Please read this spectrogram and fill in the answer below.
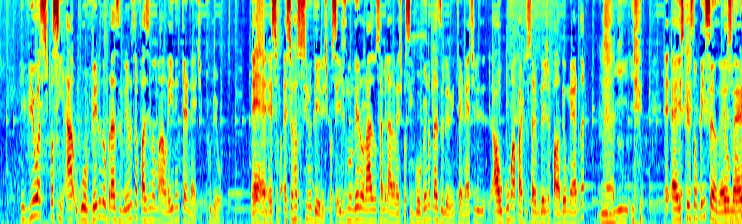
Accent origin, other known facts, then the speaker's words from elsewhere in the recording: Brazil; É porque a gente é brasileiro.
